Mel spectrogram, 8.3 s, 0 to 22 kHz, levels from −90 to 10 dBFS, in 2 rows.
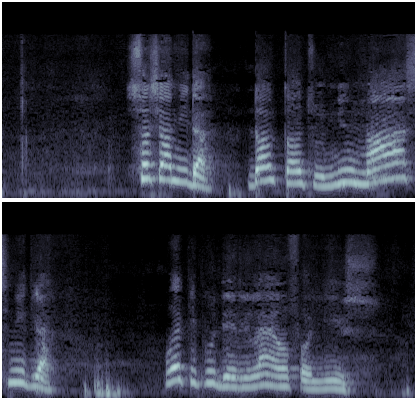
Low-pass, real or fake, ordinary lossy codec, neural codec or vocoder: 14.4 kHz; fake; AAC, 32 kbps; codec, 32 kHz, 1.9 kbps, SNAC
